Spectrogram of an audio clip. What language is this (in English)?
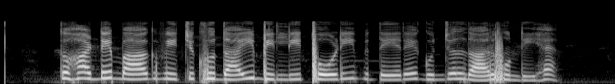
Punjabi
